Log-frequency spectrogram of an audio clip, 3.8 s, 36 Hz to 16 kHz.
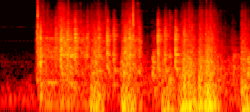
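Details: Cessna 172 engine start: crank with uneven, stumbling bursts and sharp backfire pops, never settling to steady run; hard start with backfiring, cause unknown.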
